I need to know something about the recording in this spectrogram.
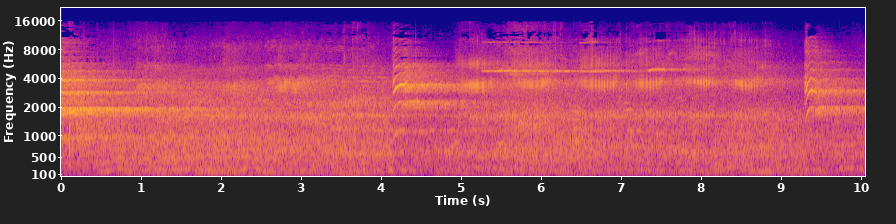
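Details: High thin whistles and wavering tones from captive belugas Gray, Nana and Niko, recorded after a training session at Port of Nagoya Public Aquarium, Japan, on 1 January 2019. Two sharp upward-sweeping calls break in amid the steady warbling.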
